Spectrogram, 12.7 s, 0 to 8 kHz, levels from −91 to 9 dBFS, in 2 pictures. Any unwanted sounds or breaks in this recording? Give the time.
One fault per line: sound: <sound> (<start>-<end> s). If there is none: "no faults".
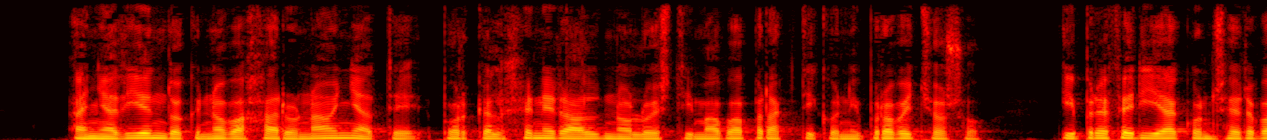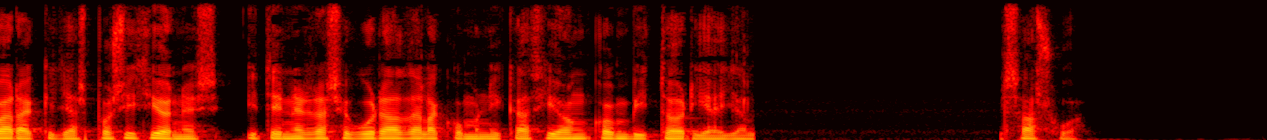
no faults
